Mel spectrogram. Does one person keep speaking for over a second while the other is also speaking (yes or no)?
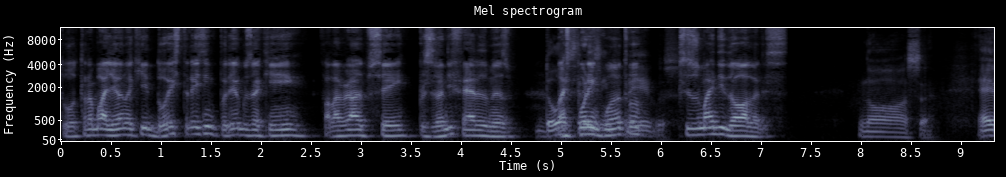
yes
